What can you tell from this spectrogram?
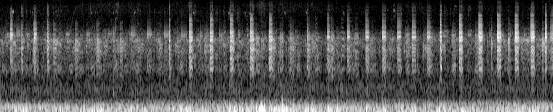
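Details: Frogs calling from a rice field in the late afternoon give short clicky notes repeated several times a second over a low rumble.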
